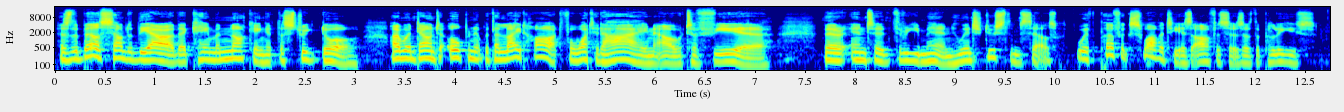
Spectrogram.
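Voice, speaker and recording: A man narrating a gothic tale as a dramatic reading, moving between hushed whispers and frantic, feverish shouting. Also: fairly high pitch, expressive, normal speed. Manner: feverish, building intensity.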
